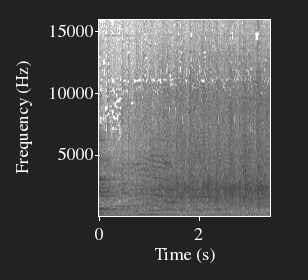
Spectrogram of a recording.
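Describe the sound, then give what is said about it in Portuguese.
Steady applause from a large crowd, given in praise of God, a dense wash of clapping with a low sustained hum beneath it, continuing without pause. “A Ele que nós queremos a, aplausos para Ele.”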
